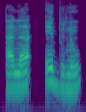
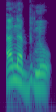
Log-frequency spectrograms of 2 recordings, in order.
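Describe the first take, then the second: First: The initial vowel of ibnu is pronounced separately. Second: The initial vowel of ibnu is dropped and linked. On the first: The speaker calls it wrong. "tu as dit Ana ibnu, et ça, c'est incorrect" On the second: The speaker calls it right. "la façon correcte de le dire"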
